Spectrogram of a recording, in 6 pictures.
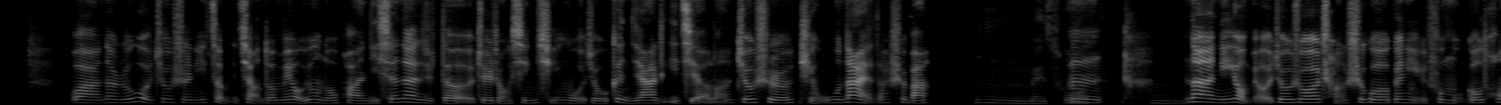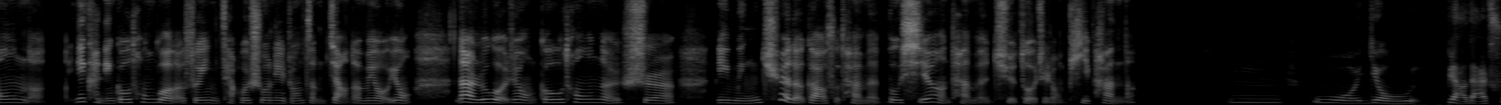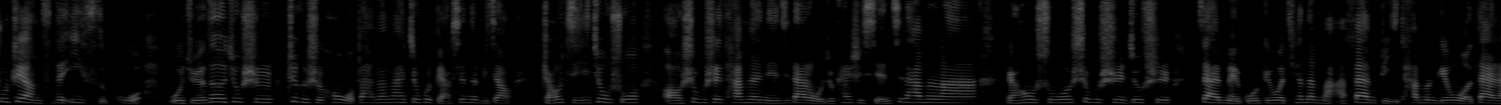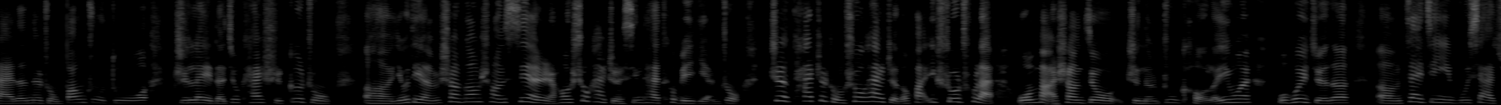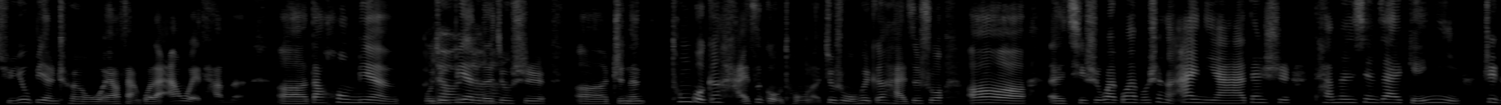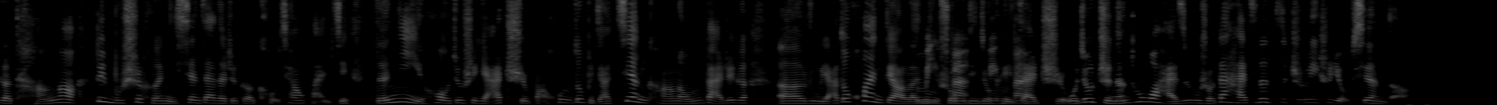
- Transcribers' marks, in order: other background noise; stressed: "明确"
- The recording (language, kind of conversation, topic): Chinese, advice, 当父母反复批评你的养育方式或生活方式时，你该如何应对这种受挫和疲惫的感觉？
